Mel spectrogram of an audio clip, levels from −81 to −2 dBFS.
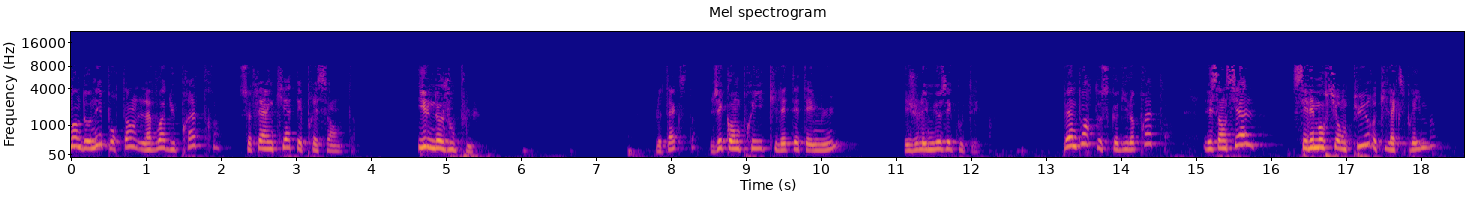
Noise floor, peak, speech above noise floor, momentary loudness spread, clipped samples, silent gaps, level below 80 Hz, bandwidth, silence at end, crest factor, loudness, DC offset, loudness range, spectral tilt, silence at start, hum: -84 dBFS; -14 dBFS; 52 dB; 15 LU; under 0.1%; 6.76-6.96 s, 7.05-7.39 s; -60 dBFS; 8.4 kHz; 0.4 s; 20 dB; -33 LUFS; under 0.1%; 6 LU; -6.5 dB/octave; 0 s; none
